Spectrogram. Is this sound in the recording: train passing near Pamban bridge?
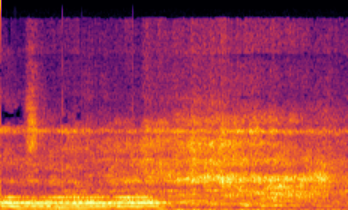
yes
